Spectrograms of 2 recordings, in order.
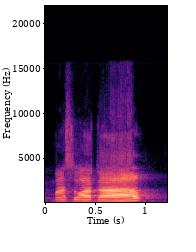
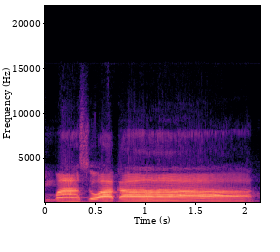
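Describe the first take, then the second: First: Drawn-out call with a rising end; loud check question. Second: Chanted, very slow, stretched final vowel, sinking away; chanted, stretch the last syllable right out; long drawn-out chant. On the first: Real, not acted. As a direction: throw it out loudly to the crowd. Calls for the audience's response. (bertanya lantang, nada naik di akhir) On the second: Shown as a demonstration. Leads crowd with hand on forehead. (chanted, diucapkan panjang mengalun, nada turun)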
